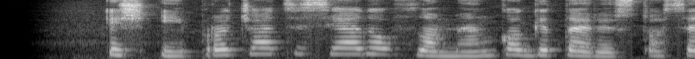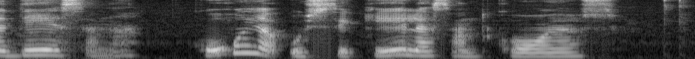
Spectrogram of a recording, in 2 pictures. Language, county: Lithuanian, Klaipėda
